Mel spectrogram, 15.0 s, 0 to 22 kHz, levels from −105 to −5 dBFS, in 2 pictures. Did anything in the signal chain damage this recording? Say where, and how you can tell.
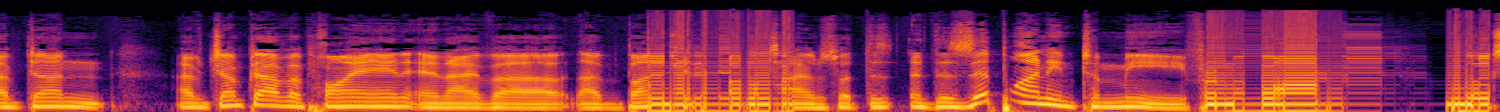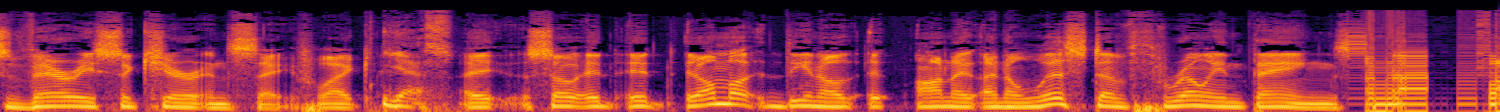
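Yes, robotic sound from repeated short buffers at 3.25–3.98 s after "and I've uh I've", 6.05–7.45 s after "zip lining to me", and 14.25 s to the end. A rigid 188 Hz buzz means a 5.3 ms slice keeps looping over skipped audio, likely a driver or buffer underrun.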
